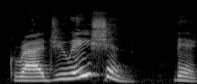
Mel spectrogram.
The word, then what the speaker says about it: Graduation: 아니고요 gradation이에요 자이기 때문에 세번째 음절에 액센트가 있네요 그죠 gradation 자 같이 한번 우리 그 액센트를 강 강조해서 한번 해 볼게요 gr gr 그 빨리 해볼까요 Graduation Graduation네 그럼 원래 속도로 하면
